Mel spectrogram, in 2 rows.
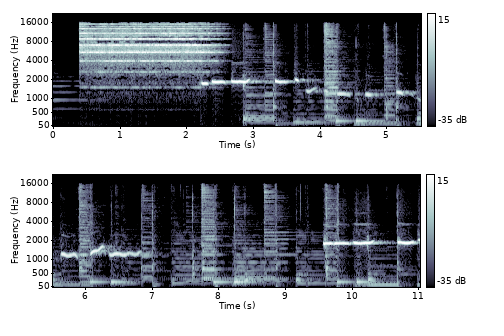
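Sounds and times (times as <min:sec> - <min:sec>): whistled tune: 0:02.2 - 0:07.2, 0:09.5 - 0:11.0
plucked acoustic guitar: 0:02.8 - 0:11.0.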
